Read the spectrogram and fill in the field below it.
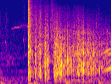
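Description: A single sharp shotgun blast cracks out during an outdoor quail hunt, followed by its brief ringing decay and voices calling out right after.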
